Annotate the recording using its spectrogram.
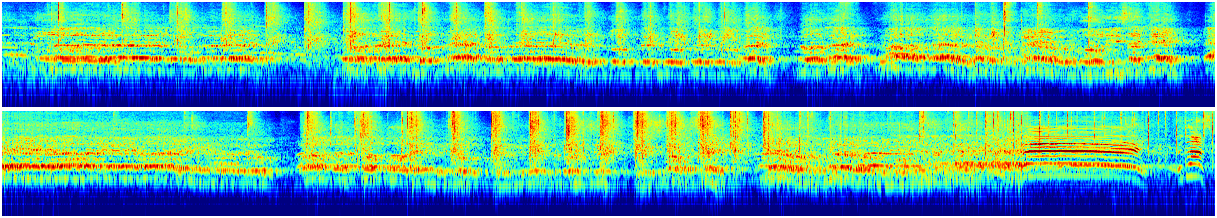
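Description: Football away supporters chanting together in a sustained sung chant, with claps through it. Near the end, a run of shrill glide-like whistling cuts through.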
